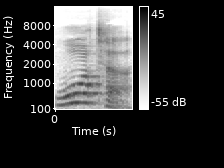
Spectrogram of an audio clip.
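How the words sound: It is said in a British accent. "ব্রিটিশরা এটাকে ওয়াটার এভাবে বলে"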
